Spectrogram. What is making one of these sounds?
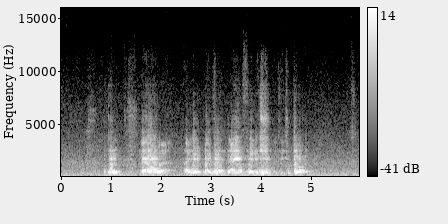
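A young woman speaks with animation through a microphone in a large room.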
